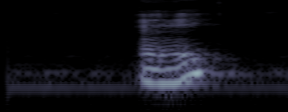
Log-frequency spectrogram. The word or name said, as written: e trema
